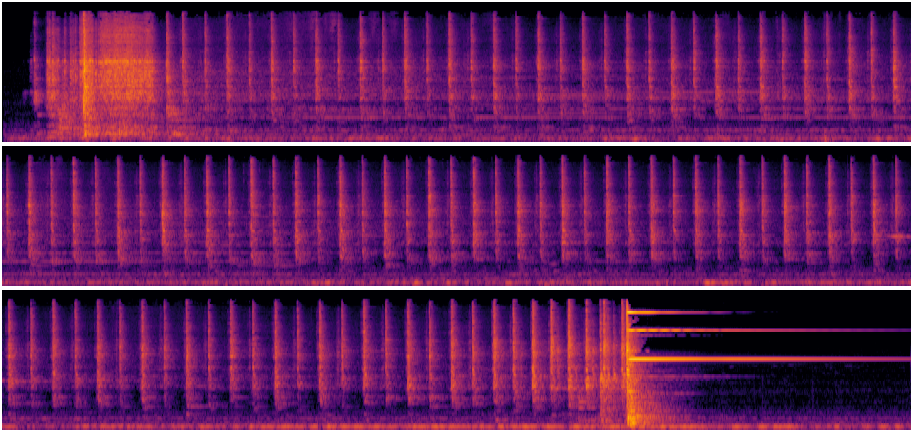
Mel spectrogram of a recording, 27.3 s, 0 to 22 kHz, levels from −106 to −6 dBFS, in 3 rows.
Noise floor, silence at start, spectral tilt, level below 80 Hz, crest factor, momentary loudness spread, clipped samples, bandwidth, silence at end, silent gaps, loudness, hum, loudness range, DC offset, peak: -53 dBFS; 0.35 s; 0.5 dB/octave; -78 dBFS; 32 dB; 19 LU; under 0.1%; 16.5 kHz; 0.1 s; none; -24 LUFS; none; 23 LU; under 0.1%; -2 dBFS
